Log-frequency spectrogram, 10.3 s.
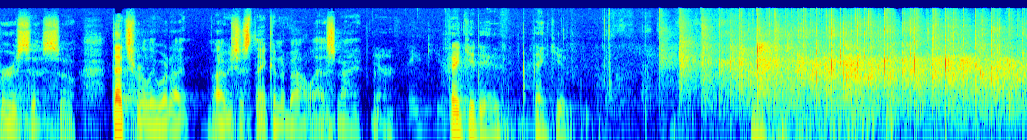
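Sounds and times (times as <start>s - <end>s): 
speech: 0.0s - 5.8s, 7.5s - 8.1s
audience clapping: 6.4s - 10.2s.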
